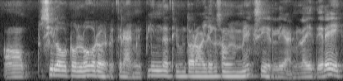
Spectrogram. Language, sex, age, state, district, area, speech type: Nepali, male, 18-30, West Bengal, Jalpaiguri, rural, spontaneous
